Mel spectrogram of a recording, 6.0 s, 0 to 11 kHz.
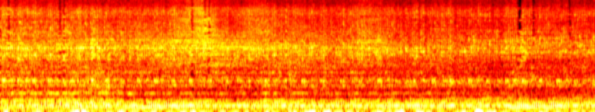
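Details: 2000 GMC Sierra 5.3 V8 with Texas Speed Stage 3 cam (.550/.550, 216/220, 112 LSA), tune restored: starts perfectly, slightly lumpy cam lope, idles in gear without dying; healthy.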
